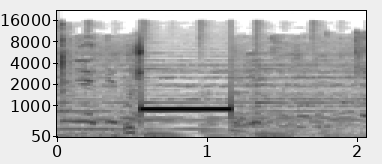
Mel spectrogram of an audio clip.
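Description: A single censor bleep: one steady pure beep about half a second long, starting about half a second in.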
